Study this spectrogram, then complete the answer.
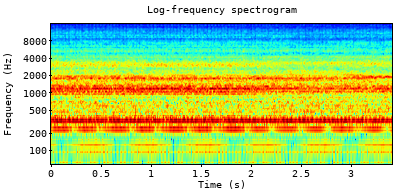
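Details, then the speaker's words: Maple sap house vacuum pump and motor after redesigned mounting plate to save couplings: steady even hum, much quieter, no vibration or knocking, vacuum building to almost 19 inches; normal running. "it is so much quieter now no vibration"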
